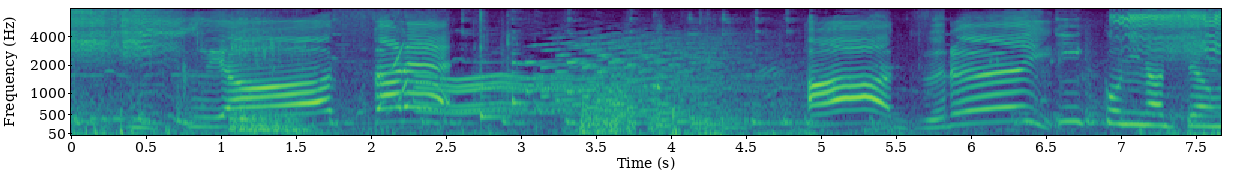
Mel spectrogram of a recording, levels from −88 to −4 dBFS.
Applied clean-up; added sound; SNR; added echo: none; Sink (filling or washing); 7 dB; none.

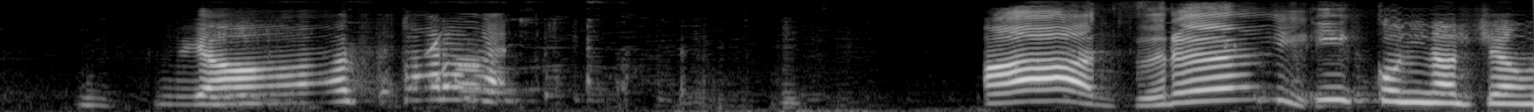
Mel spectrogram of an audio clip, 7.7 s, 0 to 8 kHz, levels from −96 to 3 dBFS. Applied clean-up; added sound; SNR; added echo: neural mask model DeepFilterNet 3.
